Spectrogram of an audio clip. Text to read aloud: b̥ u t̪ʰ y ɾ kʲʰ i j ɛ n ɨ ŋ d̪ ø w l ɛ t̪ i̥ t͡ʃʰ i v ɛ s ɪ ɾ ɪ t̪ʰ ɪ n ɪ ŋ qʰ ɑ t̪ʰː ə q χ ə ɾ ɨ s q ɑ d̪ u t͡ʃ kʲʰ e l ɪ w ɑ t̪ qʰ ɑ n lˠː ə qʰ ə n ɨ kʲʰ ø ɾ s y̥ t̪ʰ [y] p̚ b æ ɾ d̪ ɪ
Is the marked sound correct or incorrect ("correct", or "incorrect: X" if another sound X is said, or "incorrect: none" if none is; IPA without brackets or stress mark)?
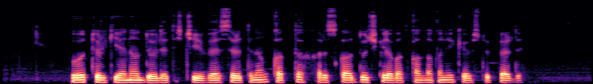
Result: correct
